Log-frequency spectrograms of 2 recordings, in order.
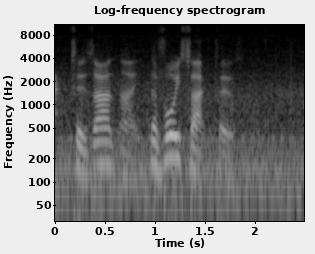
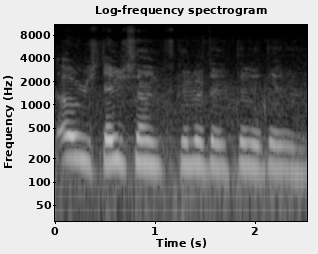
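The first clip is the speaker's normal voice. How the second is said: mocked ad voice. Streamer mocking a virus ad he hates, mocked ad voice. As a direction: parody a virus advert, stretching the opening. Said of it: "All that stupid virus ad".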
